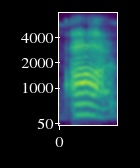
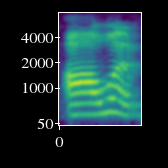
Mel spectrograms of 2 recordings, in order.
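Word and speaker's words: hour: आवर या हावर नहीं बोल रहे, इसे हम आर बोल रहे हैं, ठीक है।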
